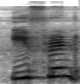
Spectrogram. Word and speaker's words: efferent: the efferent arteriole efferent okay it's it pronounced with the e efferent arteriole then goes down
